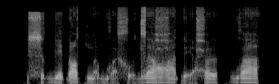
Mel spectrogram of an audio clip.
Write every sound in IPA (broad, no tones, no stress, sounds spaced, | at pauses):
s ɵ ɡ͡b e ɗ o tˤ n ḛ ɡʷ a̰ x o̰ d l ɐ ʕ a ɗ ḛ ħ ɵ | ɡʷ a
